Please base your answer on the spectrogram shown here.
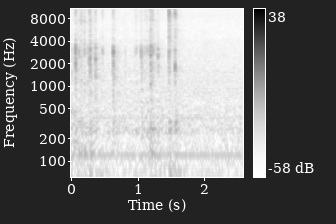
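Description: Quick, irregular keystrokes tap on a computer keyboard, soft and near, with short pauses between clusters and no talking.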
